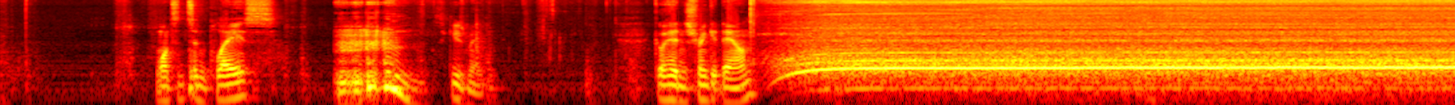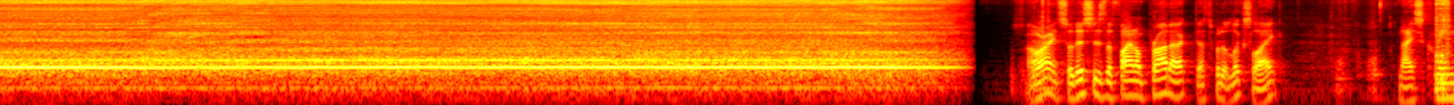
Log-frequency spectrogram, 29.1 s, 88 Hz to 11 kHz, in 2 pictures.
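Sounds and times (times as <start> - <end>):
heat gun fan whine: 7.5 - 24.3.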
